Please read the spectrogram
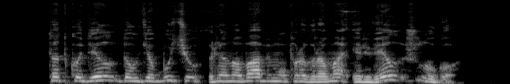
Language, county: Lithuanian, Marijampolė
